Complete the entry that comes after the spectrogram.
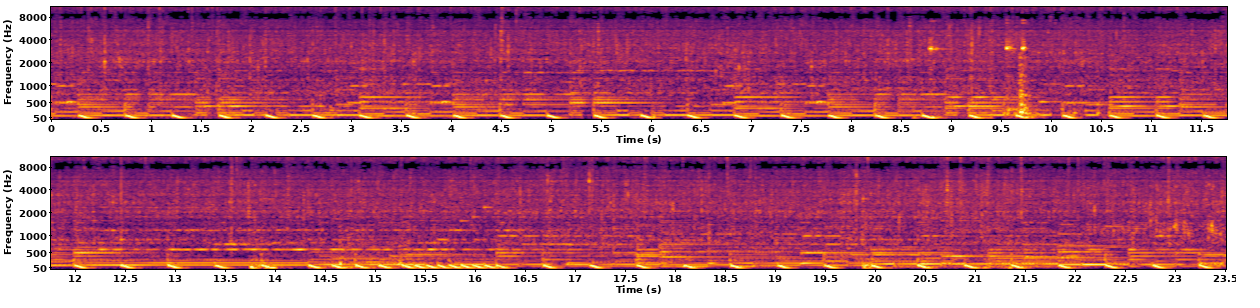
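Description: Pork-wrapped burdock rolls sizzling steadily in oil in a frying pan turned down to low heat, under background music with a steady beat.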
